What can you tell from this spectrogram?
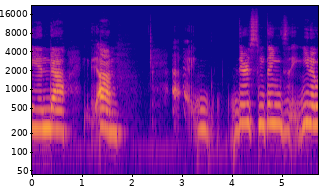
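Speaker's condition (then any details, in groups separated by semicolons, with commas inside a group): Cerebral palsy; from birth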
